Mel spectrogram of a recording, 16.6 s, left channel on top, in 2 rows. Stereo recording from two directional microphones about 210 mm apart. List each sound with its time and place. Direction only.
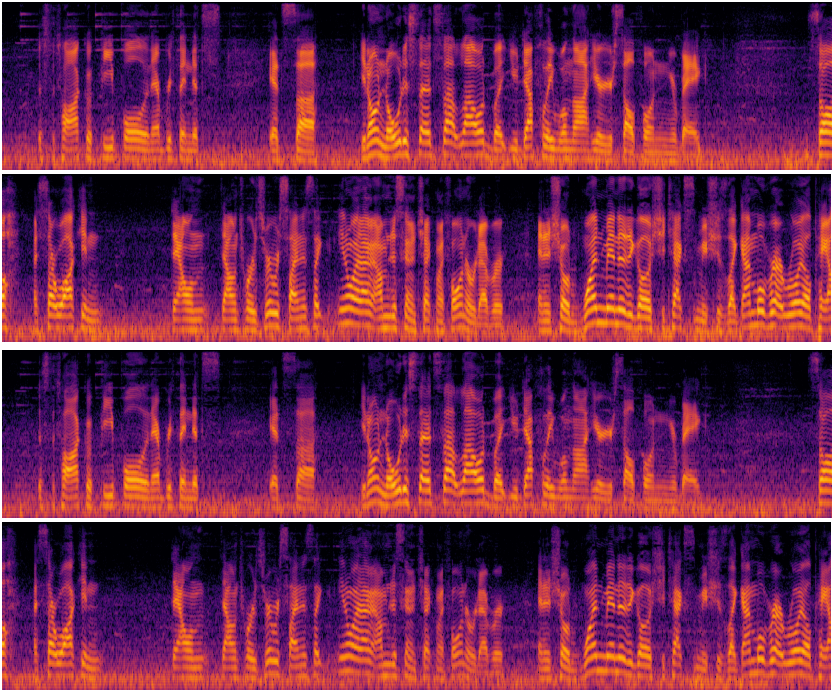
0.4 s speech: 5° right (ahead or behind)
2.6 s speech: 15° left (ahead or behind)
3.8 s speech: centre (ahead or behind)
8.1 s speech: 10° left (ahead or behind)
